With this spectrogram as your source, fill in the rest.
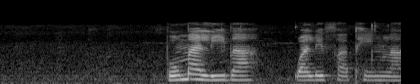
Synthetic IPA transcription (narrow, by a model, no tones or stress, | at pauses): b̥ʊmalɪba | k̬ʼwalɪfapʰeŋ̩la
